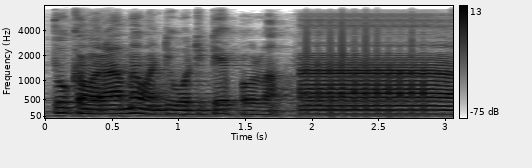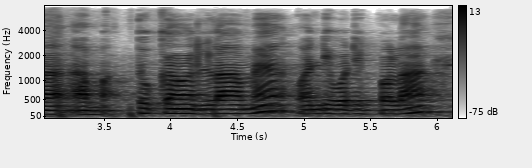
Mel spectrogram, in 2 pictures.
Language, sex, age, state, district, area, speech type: Tamil, male, 45-60, Tamil Nadu, Salem, urban, spontaneous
